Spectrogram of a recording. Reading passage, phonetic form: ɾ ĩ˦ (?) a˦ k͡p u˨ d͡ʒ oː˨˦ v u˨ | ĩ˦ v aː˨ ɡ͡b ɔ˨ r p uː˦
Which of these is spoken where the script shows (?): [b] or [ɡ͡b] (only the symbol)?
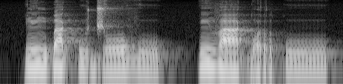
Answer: ɡ͡b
